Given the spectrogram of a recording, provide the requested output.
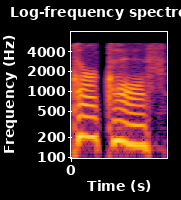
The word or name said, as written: Kharkov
